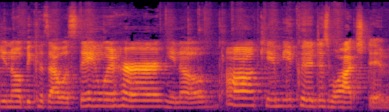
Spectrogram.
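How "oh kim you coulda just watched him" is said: ordinary talk, nothing marked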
